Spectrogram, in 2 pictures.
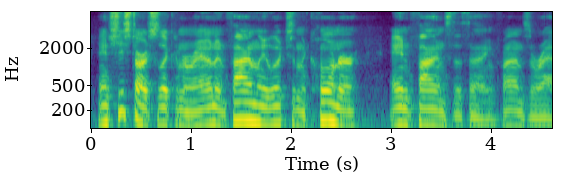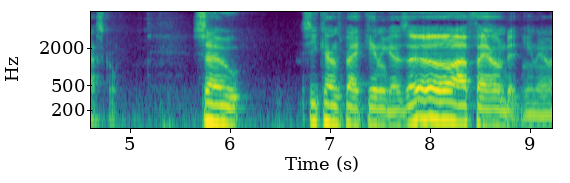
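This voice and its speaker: A middle-aged man casually telling a long personal story as host, rambling and relaxed with many fillers. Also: on the low side. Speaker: author and host of a short story segment.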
